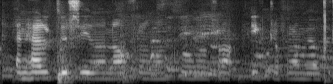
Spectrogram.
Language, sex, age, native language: Icelandic, male, 11, Icelandic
